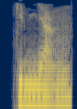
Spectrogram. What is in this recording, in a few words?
"ກິນຫຍັງ", Lao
